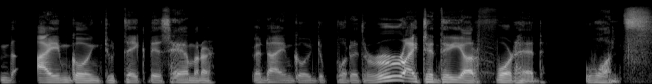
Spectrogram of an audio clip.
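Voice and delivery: put-on big, laid-on Russian accent. Quoting a tv show character who threatens with a hammer: big russian accent. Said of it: "this big Russian accent".

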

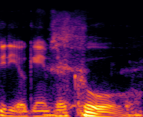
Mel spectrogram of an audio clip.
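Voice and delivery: deep, dramatic, epic movie-trailer narrator voice. Imitating the guy who always announces the nominees: imitating epic voice guy. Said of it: "Epic voice guy".

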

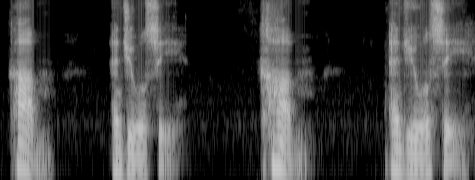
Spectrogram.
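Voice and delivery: quiet, tender delivery. A speaker retelling the words of Jesus, quoting softly and lovingly. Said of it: "Jesus simply says quietly and lovingly".

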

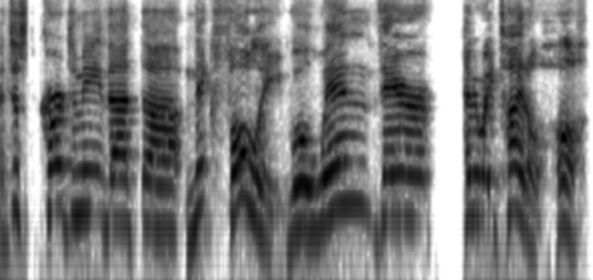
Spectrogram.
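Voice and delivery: slow, high-pitched ringside announcer delivery. Answering a trivia question about a wrestling announcer's quote: Tony Schiavone voice. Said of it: "in my best Schiavone voice".

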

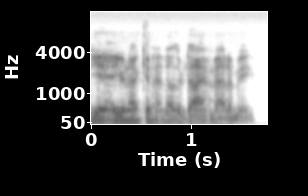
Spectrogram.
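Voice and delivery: ordinary delivery

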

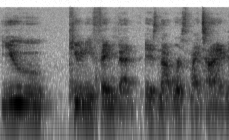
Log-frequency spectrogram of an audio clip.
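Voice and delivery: ordinary delivery

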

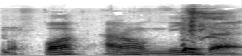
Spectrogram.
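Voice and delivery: put-on offended indignation.

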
